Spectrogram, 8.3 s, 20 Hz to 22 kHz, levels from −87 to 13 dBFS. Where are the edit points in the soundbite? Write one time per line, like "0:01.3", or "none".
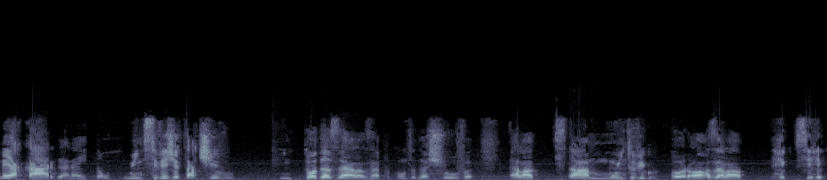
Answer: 0:01.2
